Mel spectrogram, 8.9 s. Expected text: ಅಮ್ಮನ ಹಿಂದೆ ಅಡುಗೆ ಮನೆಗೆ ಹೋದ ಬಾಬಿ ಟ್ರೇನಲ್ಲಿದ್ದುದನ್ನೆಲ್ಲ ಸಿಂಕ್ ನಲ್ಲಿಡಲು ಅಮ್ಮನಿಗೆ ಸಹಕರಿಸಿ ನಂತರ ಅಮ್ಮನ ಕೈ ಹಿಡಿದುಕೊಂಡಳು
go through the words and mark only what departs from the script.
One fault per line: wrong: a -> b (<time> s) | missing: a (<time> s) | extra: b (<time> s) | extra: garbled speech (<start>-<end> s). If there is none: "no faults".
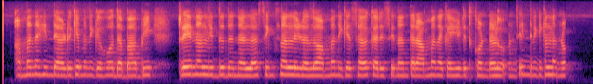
extra: garbled speech (7.6-8.5 s)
